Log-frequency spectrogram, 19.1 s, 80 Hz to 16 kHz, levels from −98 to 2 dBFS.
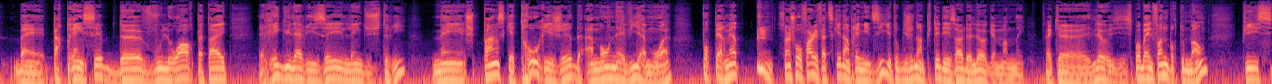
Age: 60-79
